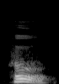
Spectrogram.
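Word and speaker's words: هُ: Di antara bentuk dari penulisan atau pelafalan domir-domir al-muttasil an-nasab yaitu pertama, untuk dia jumlahnya 1 masuk kategori laki-laki, yaitu hu. Jadi huruf H yang berharokat dhammah.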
